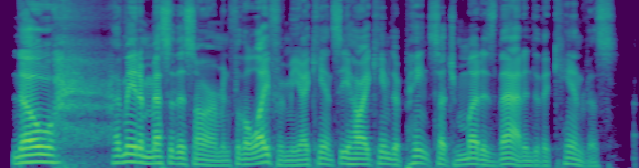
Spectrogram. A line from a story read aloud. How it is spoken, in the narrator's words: replied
